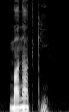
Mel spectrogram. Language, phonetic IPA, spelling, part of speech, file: Polish, [mãˈnatʲci], manatki, noun, Pl-manatki.ogg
